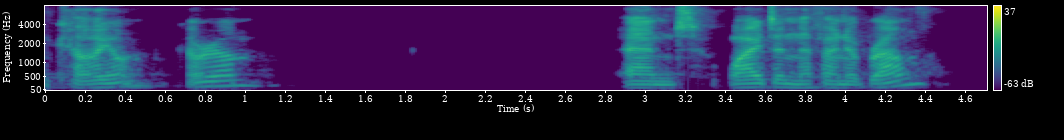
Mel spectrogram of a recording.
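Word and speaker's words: Carrión: to pronounce this name, Carrion. And White and Nathaniel Brown. I think there's an accent. Carrion. Carrion, okay. Yeah, it's Spanish actually, Mexican.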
